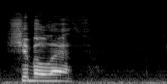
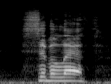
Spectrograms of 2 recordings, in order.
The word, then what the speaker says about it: Shibboleth: If he said no, then they would say to him, please say, Shibboleth. And he would say, Sibboleth, for he was unable to pronounce it right.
